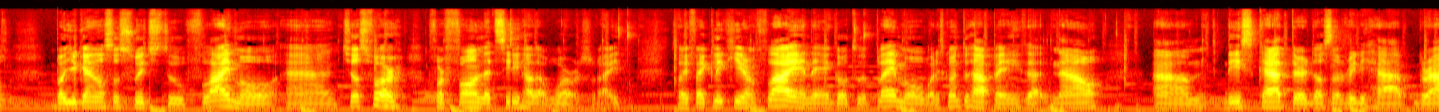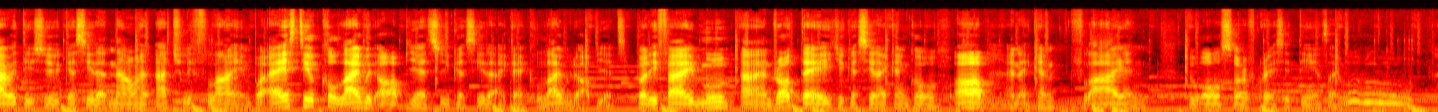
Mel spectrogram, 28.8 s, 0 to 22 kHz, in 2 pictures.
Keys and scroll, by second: 10.6 a, 11.1 w, 14.5 Left, 15.8 w, 17.6 Down, 18.8 w, 19.6 Down, 20.2 Up, 20.8 w, 22.1 Up, 22.4 w, 23.0 Down, 23.5 w, 24.2 Left, 24.7 w, 25.1 Down, 25.6 Up, 26.2 w, 26.5 Left, 28.2 w, 28.4 Down.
